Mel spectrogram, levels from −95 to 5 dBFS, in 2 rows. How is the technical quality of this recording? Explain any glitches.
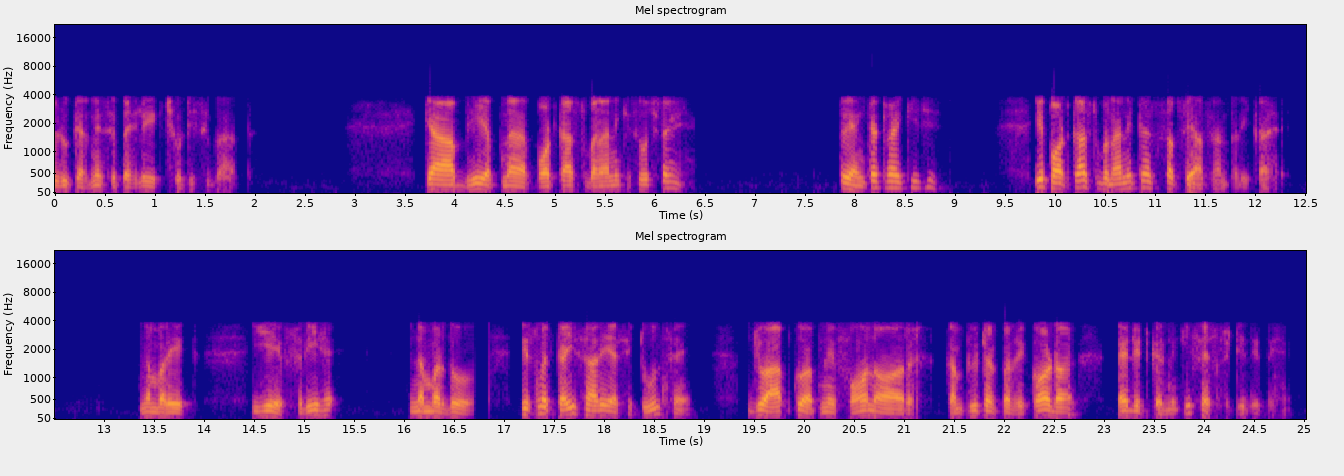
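The technical quality is poor, with heavy low-bitrate telephone coding throughout and two brief dropouts.

Across the whole clip, the speech sounds muffled, hoarse and thin, with smeared consonants and nothing above about 3.4 kHz or below about 200 Hz. This is G.723.1 codec damage. The narrow telephone band cuts off the highs and lows. The coder also models the voice in coarse 30 ms frames and updates it sluggishly, so fine detail and crisp onsets are lost. The thin, gritty character fits a rate of roughly 6.3 kbit/s.

At 16.64 to 16.88 s and again at 22.58 to 22.67 s, the speech is stretched into a buzzy tone or coloured noise that fades and stays weak or distorted for a moment afterward. This is VoIP packet loss concealed by the speech codec. When packets went missing, the decoder kept extrapolating from its last pitch and filter settings at falling gain. 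The first gap lasts about 210 ms, which fits seven lost 30 ms frames. The second lasts about 60 ms, which fits two.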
